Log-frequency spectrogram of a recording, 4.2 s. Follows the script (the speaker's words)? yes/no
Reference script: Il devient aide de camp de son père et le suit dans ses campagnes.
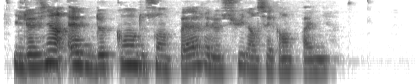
yes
